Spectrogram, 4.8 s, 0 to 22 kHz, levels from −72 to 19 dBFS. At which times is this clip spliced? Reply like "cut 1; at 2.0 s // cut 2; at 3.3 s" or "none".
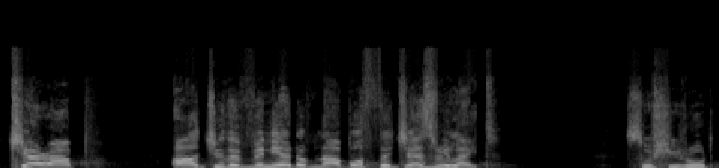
cut 1; at 1.4 s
